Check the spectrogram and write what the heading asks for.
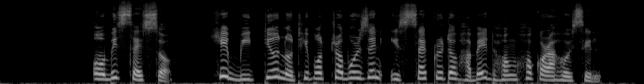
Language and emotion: Assamese, angry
